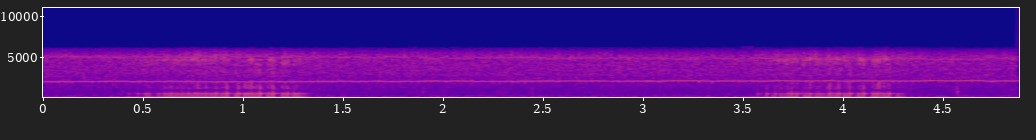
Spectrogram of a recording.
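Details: Snoring while asleep in bed, said to be not even as loud as usual: two slow, low rumbling snores about three seconds apart over a steady background hum.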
